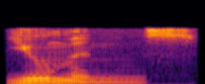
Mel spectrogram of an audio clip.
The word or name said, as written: Youmans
